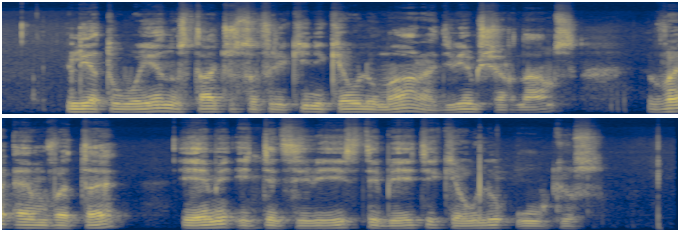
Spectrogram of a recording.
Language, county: Lithuanian, Kaunas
